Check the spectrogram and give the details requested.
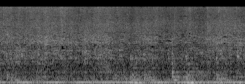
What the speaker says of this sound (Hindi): मटन को मैं अच्छी तरह भूनूंगा प्याज के साथ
